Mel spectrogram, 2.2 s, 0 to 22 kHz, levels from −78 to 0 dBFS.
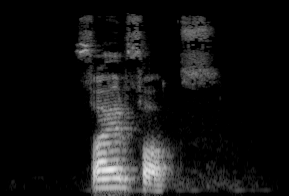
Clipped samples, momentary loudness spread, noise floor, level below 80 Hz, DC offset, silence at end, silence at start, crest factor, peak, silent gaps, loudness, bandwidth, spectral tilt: under 0.1%; 20 LU; -76 dBFS; -64 dBFS; under 0.1%; 0.65 s; 0.6 s; 16 dB; -2 dBFS; none; -16 LUFS; 16.5 kHz; -5 dB/octave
